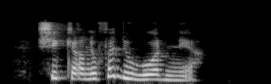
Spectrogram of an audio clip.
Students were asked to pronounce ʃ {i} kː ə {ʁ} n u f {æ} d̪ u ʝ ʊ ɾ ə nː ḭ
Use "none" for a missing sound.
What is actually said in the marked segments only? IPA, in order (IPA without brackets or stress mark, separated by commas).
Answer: i, ʁ, æ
